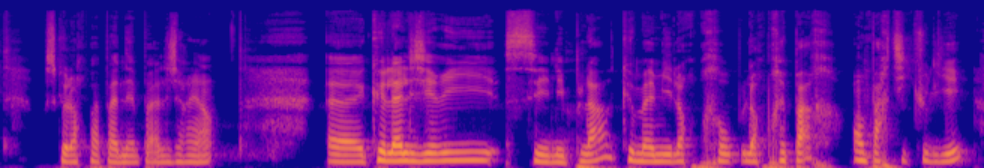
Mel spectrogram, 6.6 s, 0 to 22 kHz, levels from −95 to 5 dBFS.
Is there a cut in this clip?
yes; 1 cut; at 3.4 s

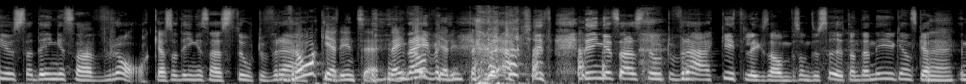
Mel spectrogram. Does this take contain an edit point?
no; 0 cuts

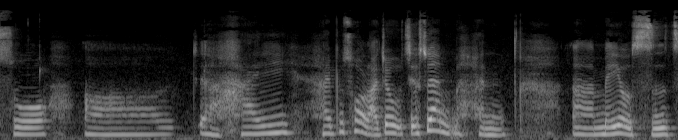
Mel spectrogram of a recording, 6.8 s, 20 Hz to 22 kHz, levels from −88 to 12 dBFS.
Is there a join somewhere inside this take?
no; 0 cuts

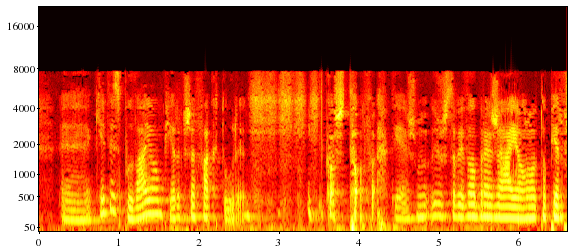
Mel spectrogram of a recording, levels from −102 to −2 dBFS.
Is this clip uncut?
no; 1 cut; at 4.4 s

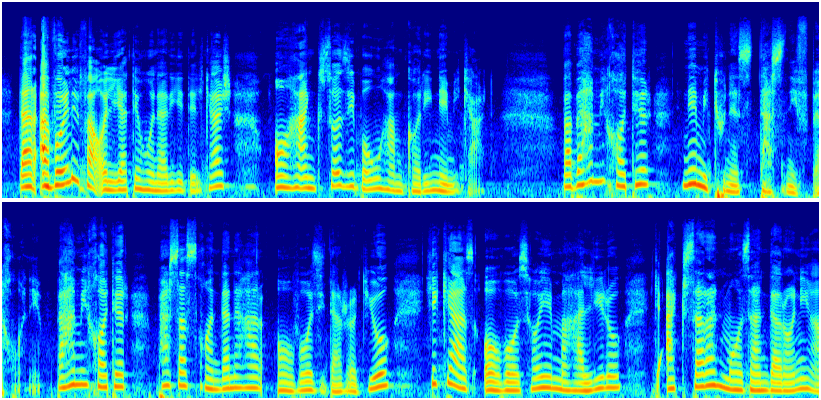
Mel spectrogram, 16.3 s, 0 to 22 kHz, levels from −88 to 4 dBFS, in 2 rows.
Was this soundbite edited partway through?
yes; 1 cut; at 8.6 s

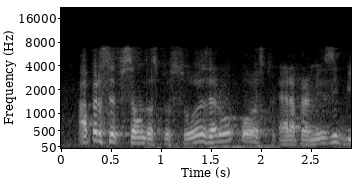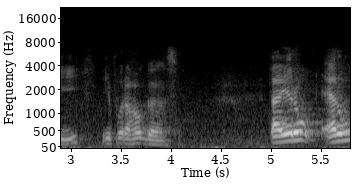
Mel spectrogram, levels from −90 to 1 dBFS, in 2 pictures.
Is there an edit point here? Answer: yes; 1 cut; at 2.2 s

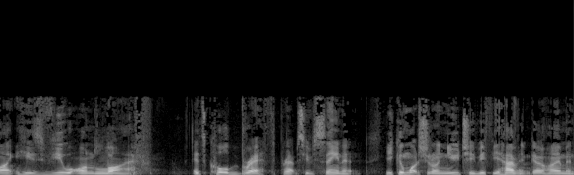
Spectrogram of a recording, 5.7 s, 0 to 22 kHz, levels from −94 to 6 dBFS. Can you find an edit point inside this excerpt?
no; 0 cuts

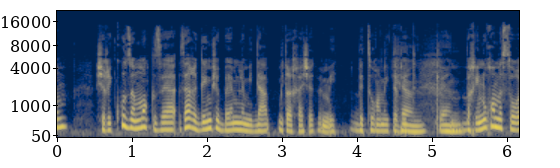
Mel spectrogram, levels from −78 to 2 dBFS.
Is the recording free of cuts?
yes; 0 cuts

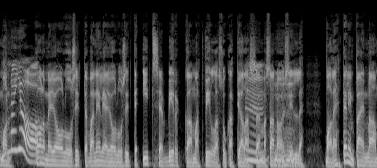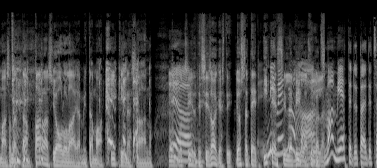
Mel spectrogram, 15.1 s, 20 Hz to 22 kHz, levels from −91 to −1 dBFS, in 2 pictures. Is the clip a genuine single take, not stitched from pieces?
no; 2 cuts; at 10.9 s, 14.0 s

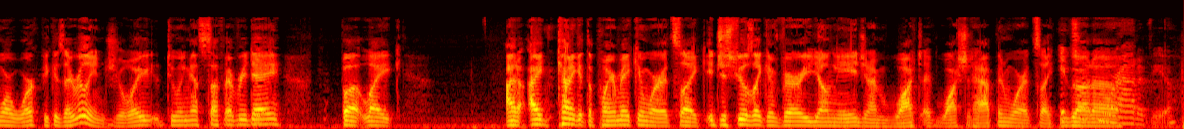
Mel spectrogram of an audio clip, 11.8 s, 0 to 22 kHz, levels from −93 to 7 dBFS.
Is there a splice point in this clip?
yes; 1 cut; at 5.3 s

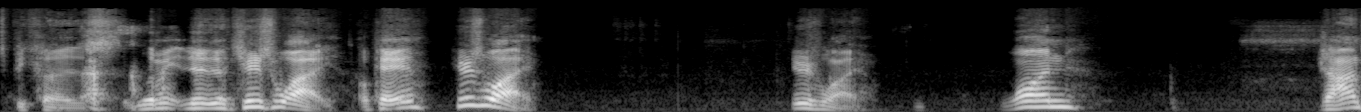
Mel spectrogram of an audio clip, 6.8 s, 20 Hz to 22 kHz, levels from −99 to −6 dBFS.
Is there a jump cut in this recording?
no; 0 cuts

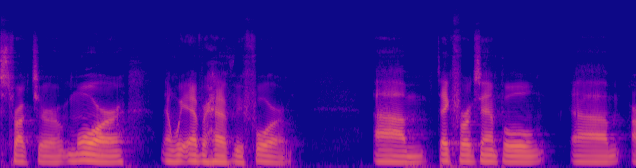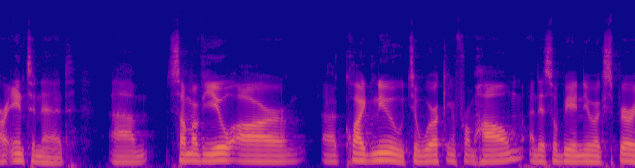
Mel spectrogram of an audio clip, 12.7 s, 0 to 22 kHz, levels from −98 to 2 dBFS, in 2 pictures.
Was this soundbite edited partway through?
no; 0 cuts

